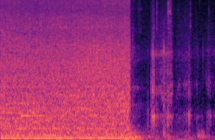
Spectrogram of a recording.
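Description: Loud, steady road and traffic roar suddenly cuts off to near quiet as a man gets into his car, a Tesla in an advert, as if a car door shut, followed by a few soft interior thumps and rustles.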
